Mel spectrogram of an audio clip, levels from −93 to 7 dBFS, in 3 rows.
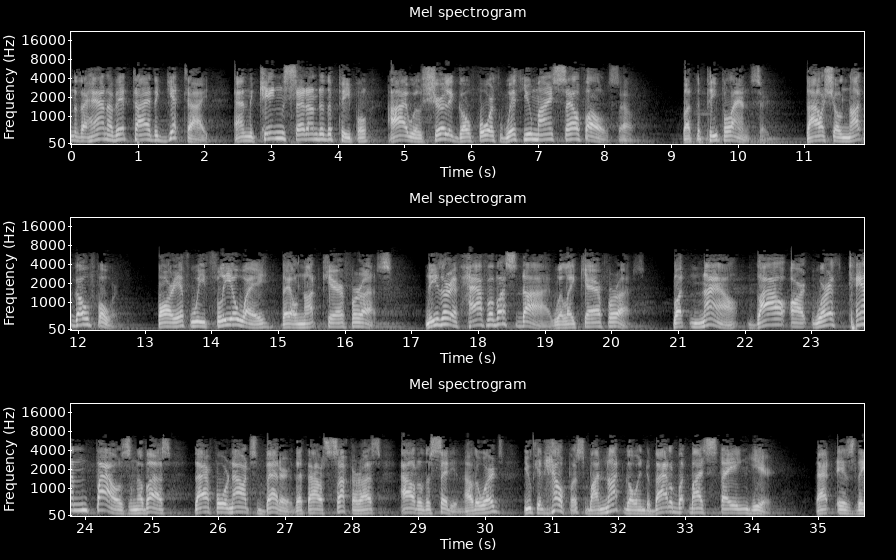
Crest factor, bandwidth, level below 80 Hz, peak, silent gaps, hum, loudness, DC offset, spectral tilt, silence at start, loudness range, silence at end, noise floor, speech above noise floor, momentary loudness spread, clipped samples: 16 dB; 7.2 kHz; -52 dBFS; -2 dBFS; none; none; -17 LUFS; under 0.1%; -5 dB/octave; 0 s; 2 LU; 0 s; -59 dBFS; 42 dB; 6 LU; under 0.1%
